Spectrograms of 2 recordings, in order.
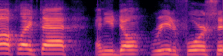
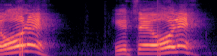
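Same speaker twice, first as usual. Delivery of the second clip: put-on Norwegian accent, pitched higher; 4 semitones higher, 4 dB louder than usual. Retelling how a Norwegian grandfather called out: imitating grandfather's Norwegian accent. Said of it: "He had that Norwegian accent".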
